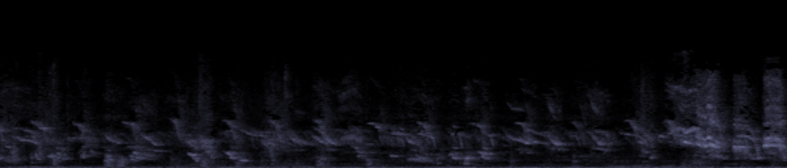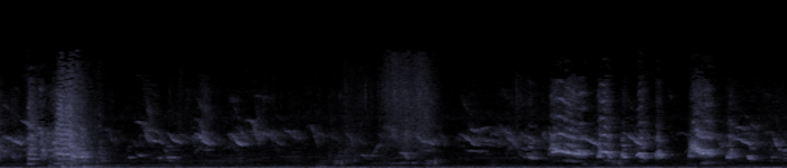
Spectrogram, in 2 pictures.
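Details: Baby pet goose being bathed keeps up rapid, high, falling peeps, interrupted by a few sharp bursts of noise, likely water splashes.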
